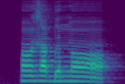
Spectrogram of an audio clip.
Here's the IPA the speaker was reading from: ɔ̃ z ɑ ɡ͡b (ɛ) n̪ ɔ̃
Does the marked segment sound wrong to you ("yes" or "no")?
yes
